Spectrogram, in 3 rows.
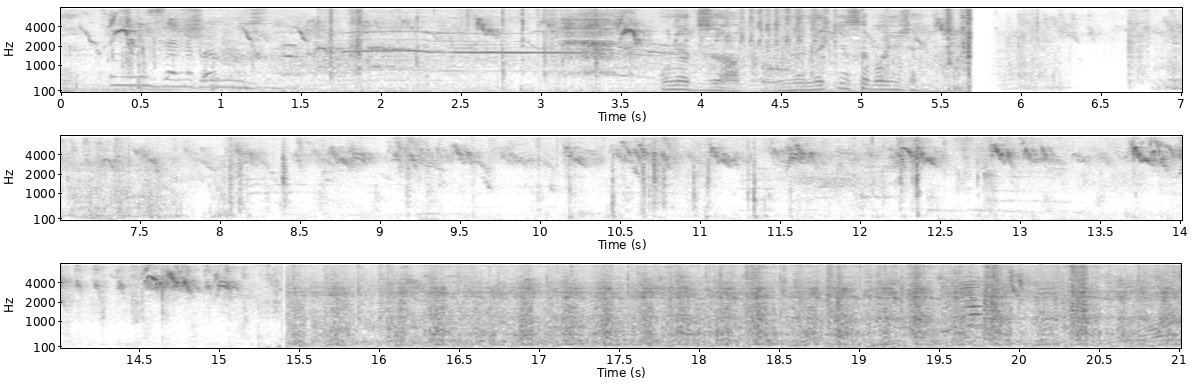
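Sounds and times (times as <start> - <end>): birds chirping: 0.0 - 21.0
loud dense rattling: 15.4 - 21.0.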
